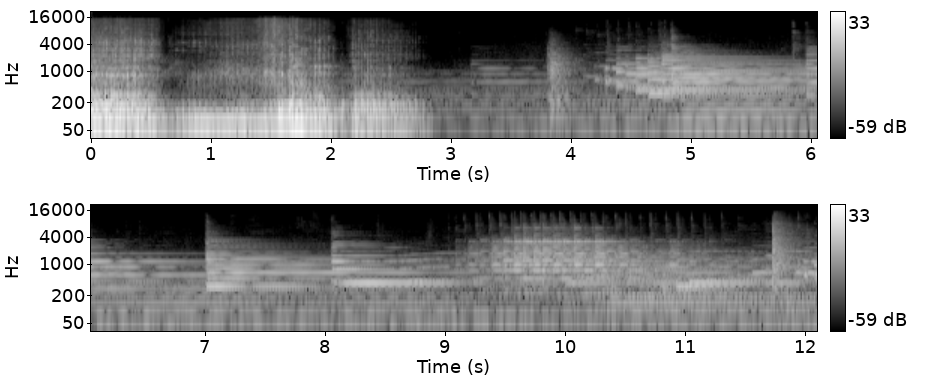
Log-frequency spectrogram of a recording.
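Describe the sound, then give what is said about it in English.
A tiger, Miao, rushing out from the underbrush, lets out a loud, rumbling roar for about three seconds; then it cuts off and ringing musical notes play on without it. “Yet no sooner had he fastened the last strap than out rushed the tiger Miao from the underbrush and leapt upon Mr.”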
